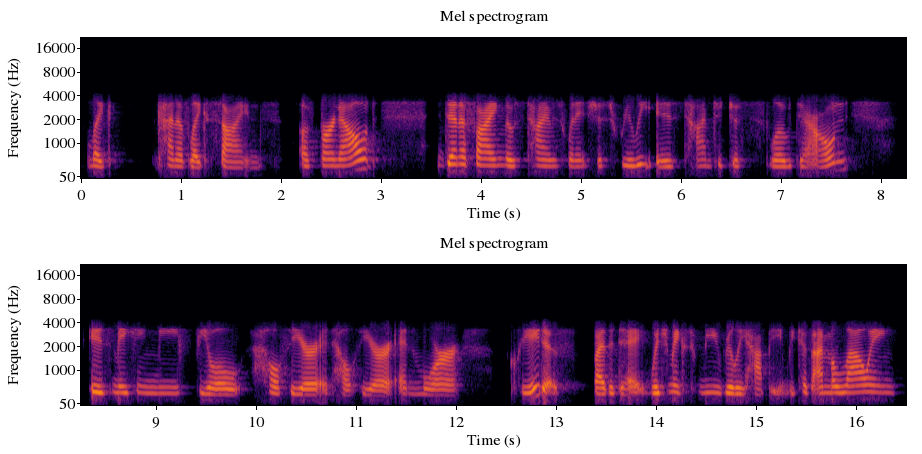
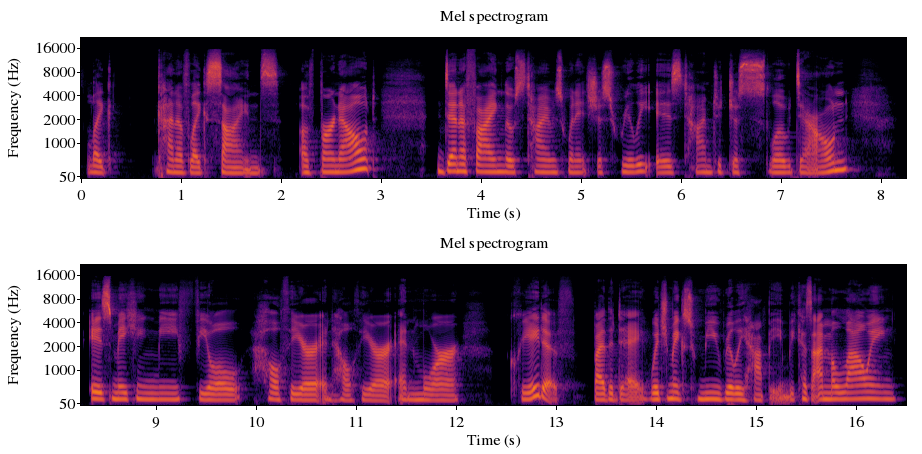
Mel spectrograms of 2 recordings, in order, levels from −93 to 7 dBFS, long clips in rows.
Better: second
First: phone-call audio; nothing above 3.5 kHz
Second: none

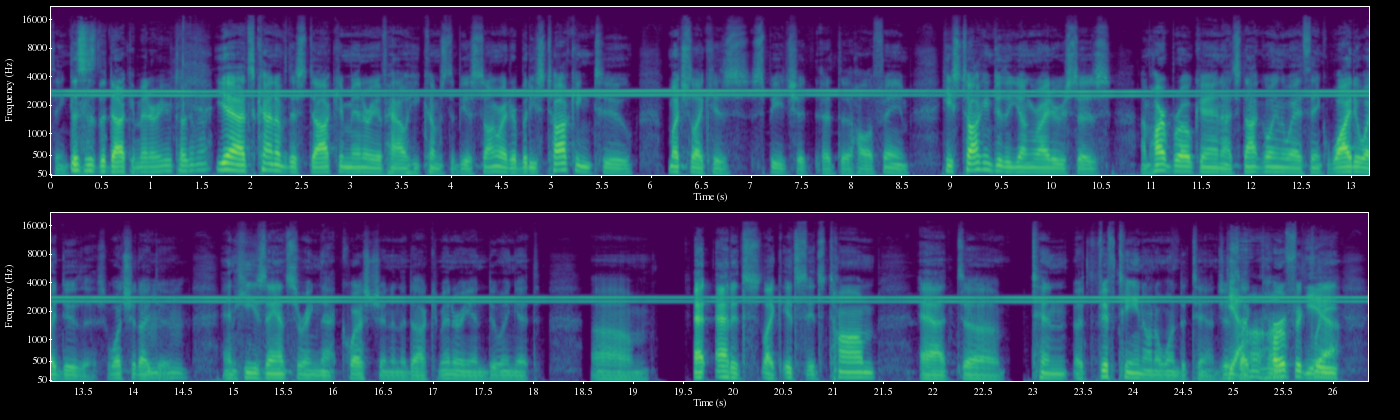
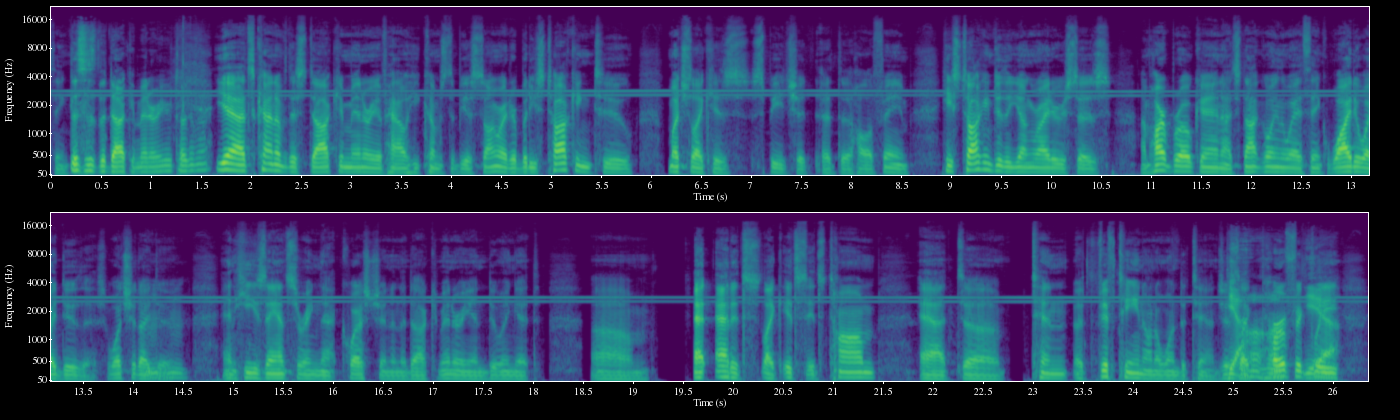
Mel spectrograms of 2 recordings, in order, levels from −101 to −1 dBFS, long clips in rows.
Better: second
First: high-pitched whine; loud; throughout; 3 kHz, 6 dB below the speech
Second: high-pitched whine; faint; throughout; 3 kHz, 20 dB below the speech

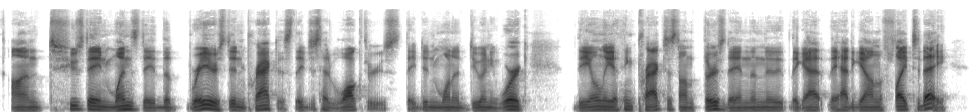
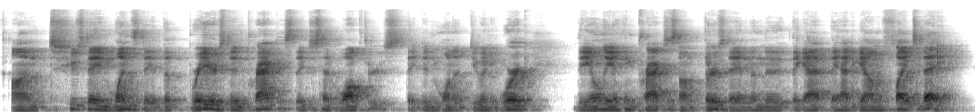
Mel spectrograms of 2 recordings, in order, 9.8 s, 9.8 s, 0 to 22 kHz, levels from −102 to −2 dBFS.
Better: first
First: none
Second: room echo; slight; dies away in 0.5 s

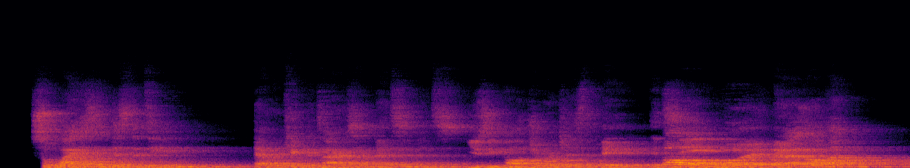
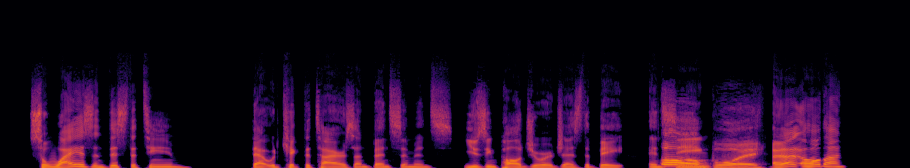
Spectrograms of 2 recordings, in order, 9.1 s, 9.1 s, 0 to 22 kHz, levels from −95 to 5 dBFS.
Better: second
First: off-mic speech; far // room echo; strong; dies away in 2.7 s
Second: none

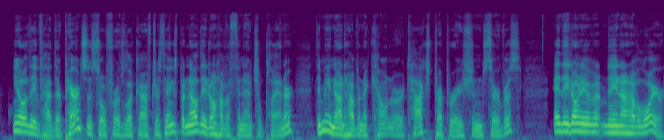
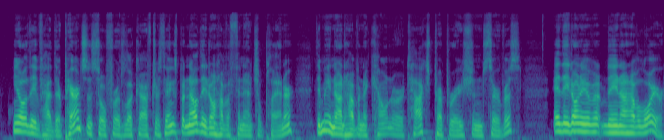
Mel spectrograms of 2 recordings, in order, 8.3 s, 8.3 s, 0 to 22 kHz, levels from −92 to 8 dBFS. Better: neither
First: none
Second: none

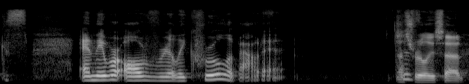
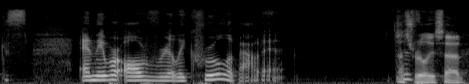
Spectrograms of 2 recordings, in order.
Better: second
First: thin; somewhat; fading below 300 Hz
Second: none

